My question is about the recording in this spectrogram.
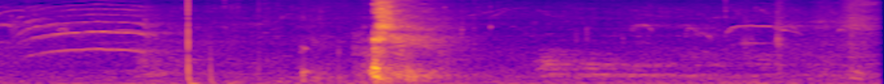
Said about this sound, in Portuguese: Uma brisa maravilhosa que me fez dar um espirro agora, porque eu não estou acostumado com essa brisa lá em Niterói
